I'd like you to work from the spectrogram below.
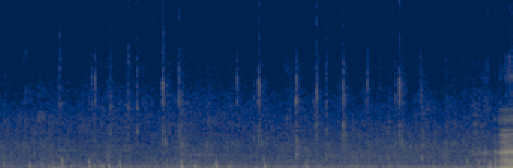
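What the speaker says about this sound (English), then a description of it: "I heard footsteps." Footsteps in a zombie video game come as faint, steady quick taps with a hollow, clip-clop quality, quiet and somewhat distant, closing with a brief louder bump.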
